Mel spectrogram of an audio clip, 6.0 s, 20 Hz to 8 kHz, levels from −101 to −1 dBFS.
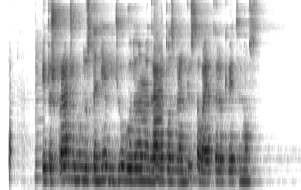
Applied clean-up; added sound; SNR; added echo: neural mask model DeepFilterNet 3.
